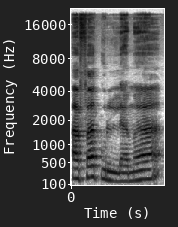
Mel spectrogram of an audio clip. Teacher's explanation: মাতে এক আলিফ টান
